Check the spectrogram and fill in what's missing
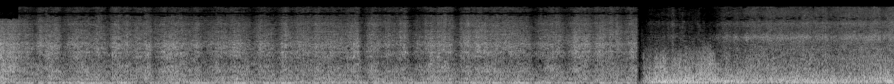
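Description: Typhoon Danis makes landfall on the Zhejiang coast of China, with loud roaring wind buffeting the microphone over crashing waves. A dense, continuous rush shifts in tone near the end, with no voices.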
